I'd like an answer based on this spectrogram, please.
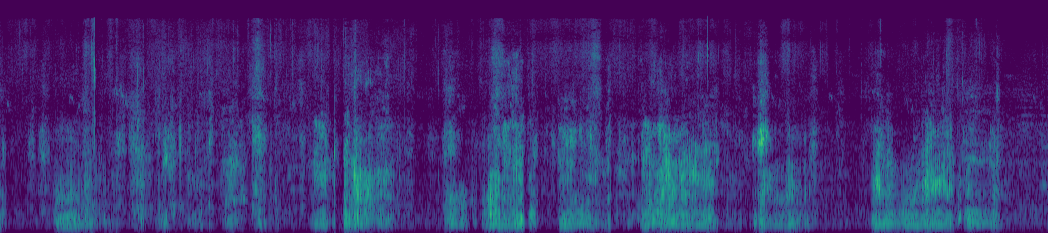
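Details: Playful wrestling between a schnauzer and a beagle produces a steady run of rasping growls and snarls in short bursts, with brief gaps, and a snap or yelp near the middle.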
